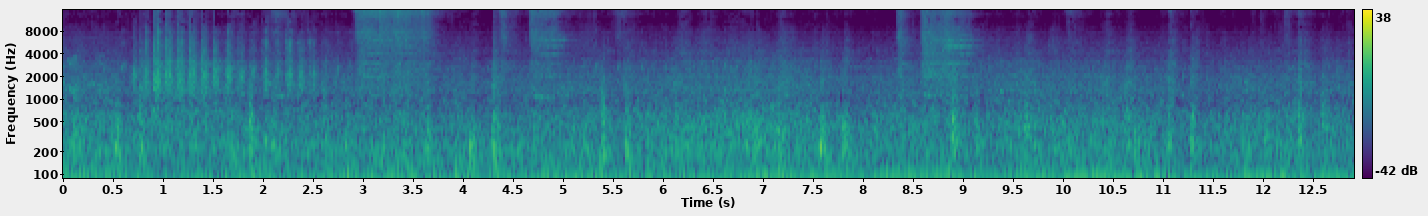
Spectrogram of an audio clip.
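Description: Sagano Romantic Train running, heard from aboard: a steady deep rumble with wheels clattering over the rails. Two brief high-pitched hissing or squealing bursts come about three and eight seconds in.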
